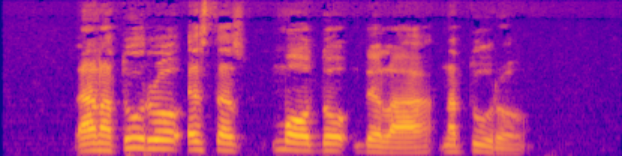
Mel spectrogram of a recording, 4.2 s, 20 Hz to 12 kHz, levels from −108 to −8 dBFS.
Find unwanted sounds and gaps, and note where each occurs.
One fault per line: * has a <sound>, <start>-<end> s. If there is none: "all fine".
all fine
